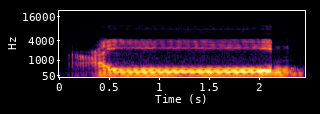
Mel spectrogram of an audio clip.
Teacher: আইন উচ্চারণ ক্ষেত্রে আমাদের গলা একটু চাপ দিয়ে পড়তে হবে কন্ঠতে তাহলে কিন্তু আইনের উচ্চারণটা সুন্দর হবে এবং নরম আওয়াজে পড়তে হবে।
